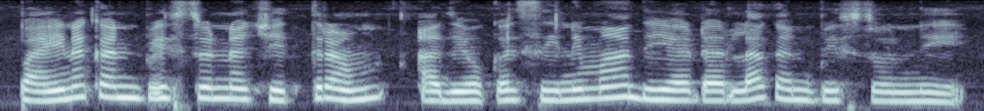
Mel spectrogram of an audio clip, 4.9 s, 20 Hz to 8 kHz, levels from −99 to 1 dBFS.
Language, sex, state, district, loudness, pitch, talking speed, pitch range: Telugu, female, Telangana, Hyderabad, -13 LUFS, 230 Hz, 95 wpm, 220-260 Hz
